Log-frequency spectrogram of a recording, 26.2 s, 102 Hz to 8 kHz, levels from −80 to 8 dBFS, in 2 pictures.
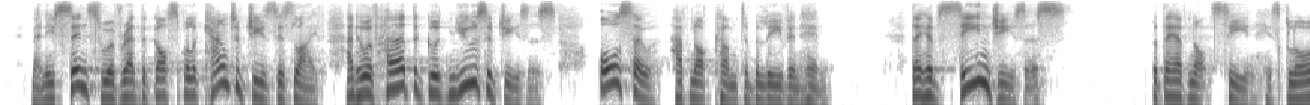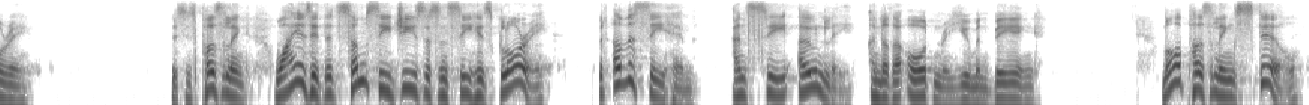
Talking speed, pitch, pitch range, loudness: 155 wpm, 150 Hz, 125-185 Hz, -26 LUFS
